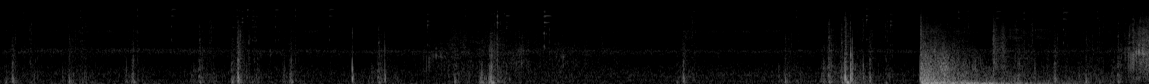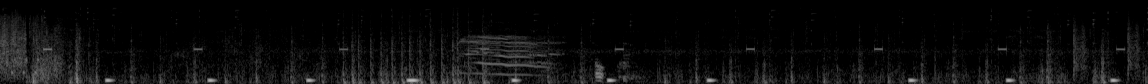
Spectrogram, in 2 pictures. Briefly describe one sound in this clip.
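Footsteps tap softly on hard ground.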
